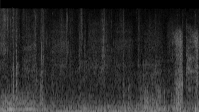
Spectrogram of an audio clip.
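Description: Footsteps fall steadily on a pavement.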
